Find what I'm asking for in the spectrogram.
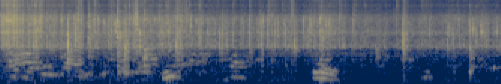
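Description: Onion frying in oil in a pan, with ginger-garlic paste about to be added, crackles and sizzles up close in irregular bursts while a person talks over it.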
